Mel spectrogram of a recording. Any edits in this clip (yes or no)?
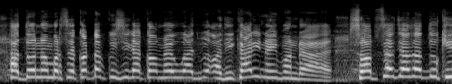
yes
